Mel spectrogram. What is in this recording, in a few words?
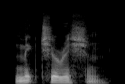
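"micturition", British English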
